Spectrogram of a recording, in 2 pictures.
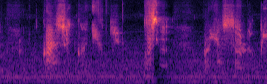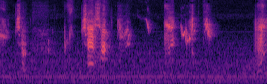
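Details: Pet budgerigar playing with the toy in its cage and addressing it in learned words; quick chirpy, whispery speech-like bursts come in clusters, with brief silences between.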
